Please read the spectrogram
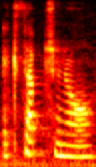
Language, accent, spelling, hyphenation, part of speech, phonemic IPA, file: English, US, exceptional, ex‧cep‧tion‧al, adjective / noun, /ɪkˈsɛpʃənəl/, En-us-exceptional.ogg
- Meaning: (adjective) Forming an exception; not ordinary; uncommon; rare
